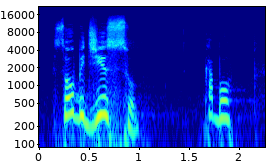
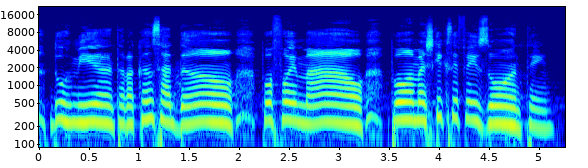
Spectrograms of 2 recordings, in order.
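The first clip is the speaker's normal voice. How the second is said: put-on lazy boyfriend; slower than usual. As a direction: drag it out like a sleepy dude. Boyfriend's message voiced lazily.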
